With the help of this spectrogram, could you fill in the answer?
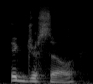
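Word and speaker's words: Yggdrasil: say this in Norse igdrasil is how I'm going to say it y g d r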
